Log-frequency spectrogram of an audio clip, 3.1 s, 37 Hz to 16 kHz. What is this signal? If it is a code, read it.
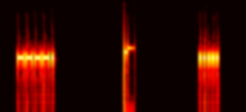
Morse code, heard as a keyed tone, about 44 wpm, 700 Hz. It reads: 9 5
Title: Single Letter-Number 45wpm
